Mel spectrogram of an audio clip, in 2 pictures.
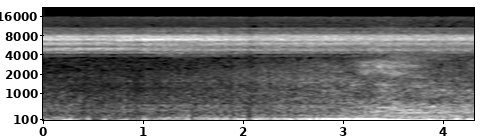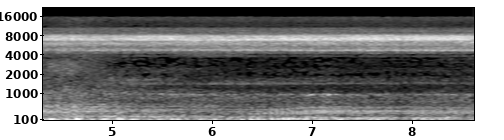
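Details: Cicadas, sounding like green cicadas, drone in a steady, shrill, high-pitched buzz over low traffic rumble, recorded in Đông Hòa ward, Dĩ An, Bình Dương, Vietnam, at 14:45 on 14 May 2024, in summer; cicada.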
